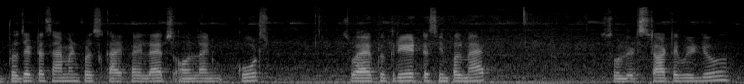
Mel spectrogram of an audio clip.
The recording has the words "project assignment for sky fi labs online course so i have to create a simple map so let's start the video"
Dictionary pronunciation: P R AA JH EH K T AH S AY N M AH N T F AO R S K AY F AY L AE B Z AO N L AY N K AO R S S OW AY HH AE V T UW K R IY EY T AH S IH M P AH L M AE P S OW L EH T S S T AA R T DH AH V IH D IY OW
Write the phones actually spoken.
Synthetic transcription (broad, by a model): P R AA JH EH K T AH S AY M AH N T F AO R S K AY P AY L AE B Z AO N L AY N K AO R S S OW AY HH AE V T UW K R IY EY T AH S IH M P AH L M AE P S OW L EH T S S T AA R T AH V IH D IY OW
